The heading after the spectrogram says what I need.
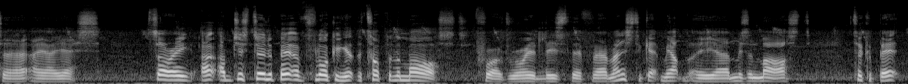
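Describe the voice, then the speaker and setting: A man's voice: a little high, slight background noise. A man talking casually to camera as a sailing vlogger, explaining things and thinking aloud in a slightly hesitant way. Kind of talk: casual explanatory vlog talk.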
